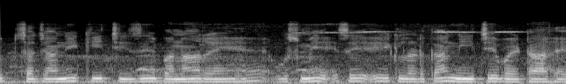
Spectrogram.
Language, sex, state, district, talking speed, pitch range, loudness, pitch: Hindi, male, Haryana, Charkhi Dadri, 140 wpm, 125-140 Hz, -14 LUFS, 130 Hz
